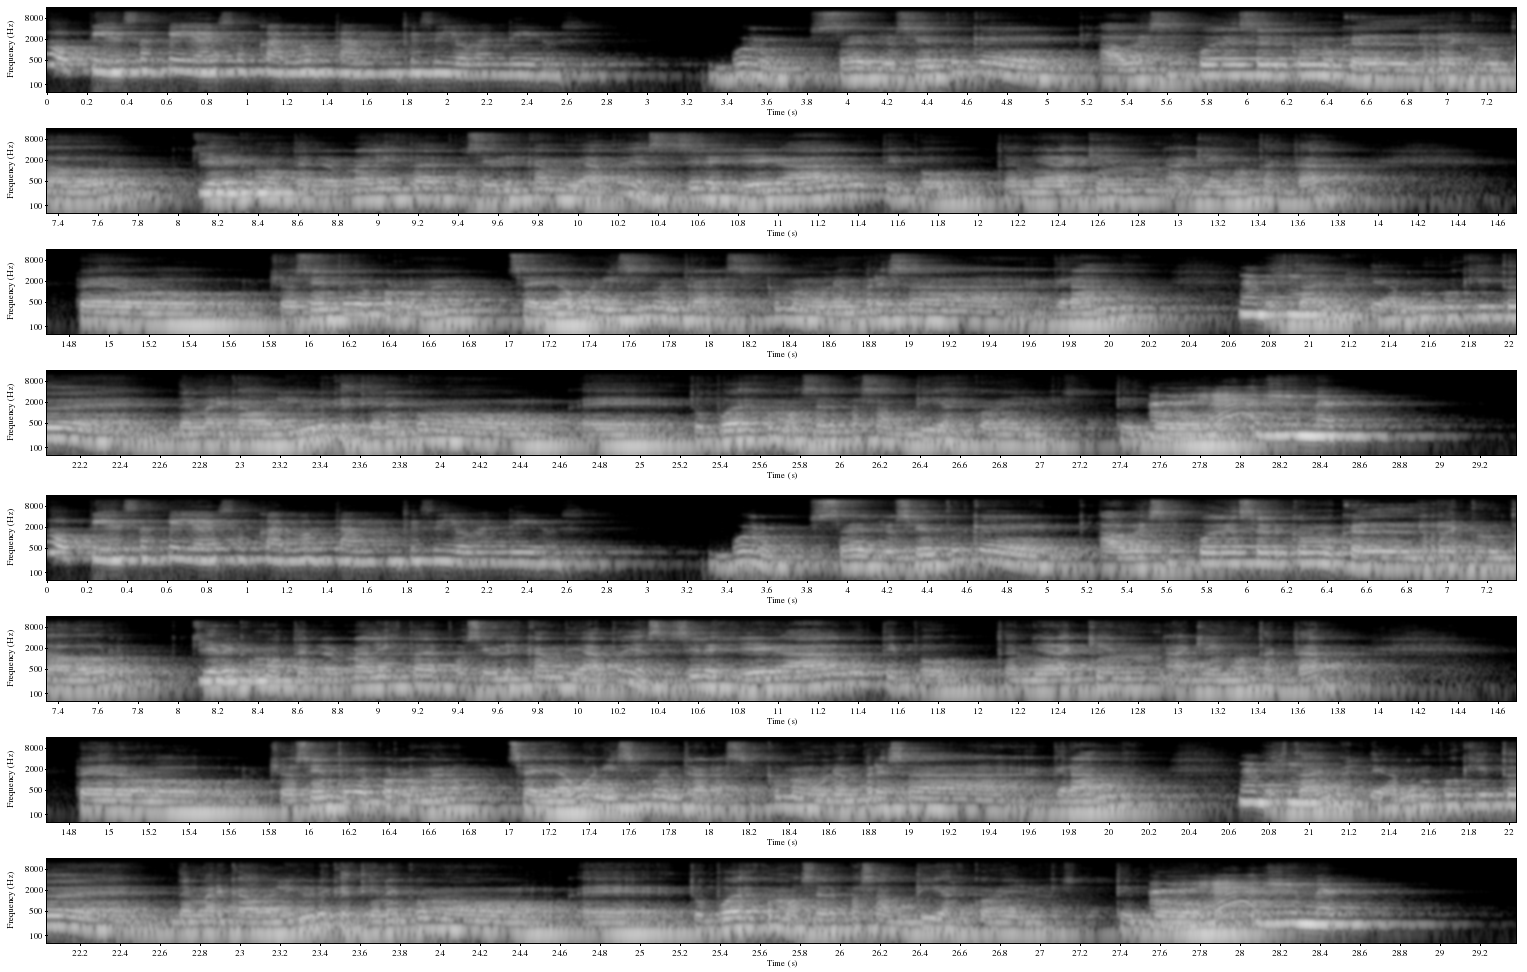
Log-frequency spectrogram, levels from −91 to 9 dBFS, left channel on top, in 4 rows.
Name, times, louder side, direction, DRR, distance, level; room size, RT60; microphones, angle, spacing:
voice 1, 0.0-2.6 8.1-8.6 20.6-21.1 27.5-28.5, left 2 dB, 5° left, 3 dB, 1.7 m, -19 dB
voice 2, 3.3-13.8 14.1-14.2 14.8-20.2 20.8-27.1 27.4-28.1, equal, 25° right, 5 dB, 1.7 m, -21 dB
14.5 x 7.9 x 8.5 m, 0.92 s
head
